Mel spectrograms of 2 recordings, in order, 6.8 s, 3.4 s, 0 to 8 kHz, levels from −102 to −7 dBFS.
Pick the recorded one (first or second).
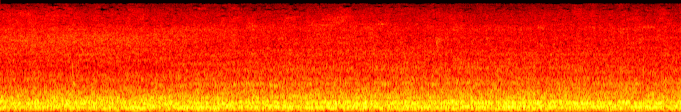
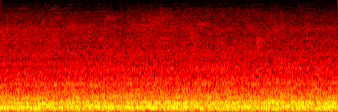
second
